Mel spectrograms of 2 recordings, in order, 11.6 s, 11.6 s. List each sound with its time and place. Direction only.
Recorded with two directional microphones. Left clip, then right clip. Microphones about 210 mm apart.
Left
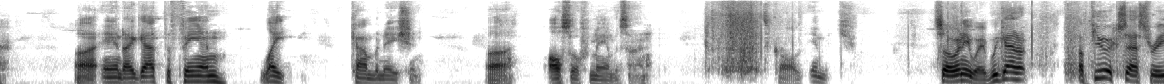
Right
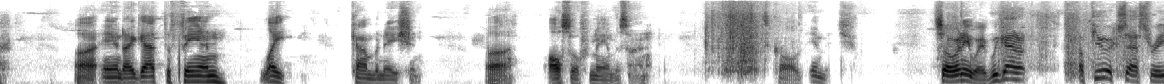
0.7 s speech: centre (ahead or behind)
7.2 s a sound: 20° right (ahead or behind)
9.4 s speech: 25° left (ahead or behind)
10.8 s speech: 40° left (ahead or behind)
